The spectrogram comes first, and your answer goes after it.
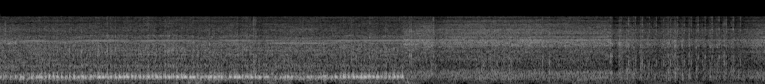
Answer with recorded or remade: recorded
